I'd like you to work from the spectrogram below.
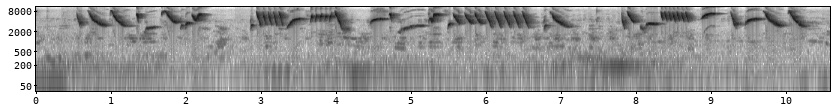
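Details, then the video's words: Sanger song in a varied cengkok style: rapid runs of high sweeping notes, falling slurs and buzzy trilled bursts, delivered in dense phrases with short pauses. "Cenkoknya Burung Sanger"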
